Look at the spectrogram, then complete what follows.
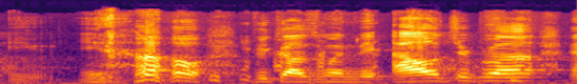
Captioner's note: chuckles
